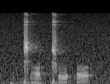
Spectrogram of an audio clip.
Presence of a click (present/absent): present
